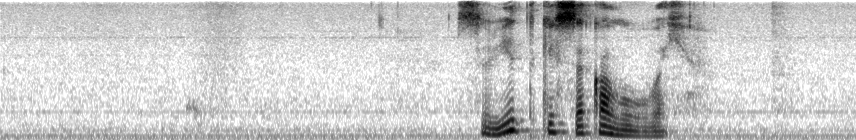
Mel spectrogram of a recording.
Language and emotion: Russian, neutral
